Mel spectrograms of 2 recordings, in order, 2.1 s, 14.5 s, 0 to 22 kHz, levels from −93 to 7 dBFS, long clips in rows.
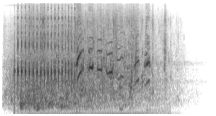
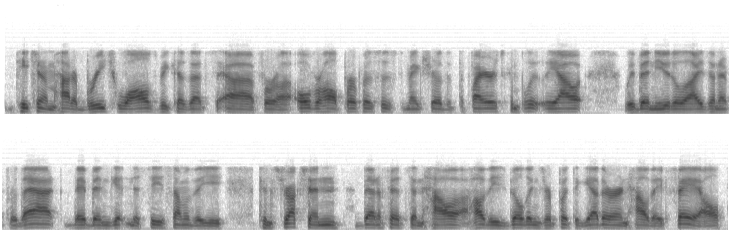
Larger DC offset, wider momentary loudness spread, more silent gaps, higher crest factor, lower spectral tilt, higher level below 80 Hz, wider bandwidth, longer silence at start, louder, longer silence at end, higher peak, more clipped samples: neither; about the same, 8 LU vs 8 LU; neither; about the same, 22 dB vs 20 dB; second, 0.5 dB/octave vs -8 dB/octave; about the same, -62 dBFS vs -64 dBFS; first, over 20 kHz vs 5.2 kHz; about the same, 0.05 s vs 0.05 s; first, -19 LUFS vs -25 LUFS; first, 0.5 s vs 0.1 s; first, -2 dBFS vs -6 dBFS; neither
